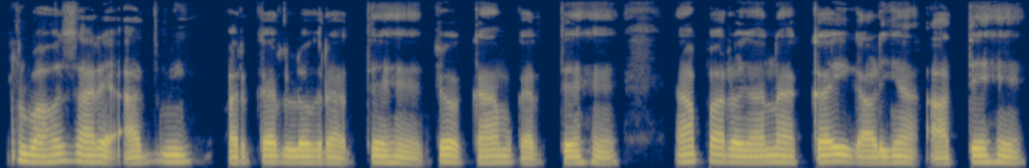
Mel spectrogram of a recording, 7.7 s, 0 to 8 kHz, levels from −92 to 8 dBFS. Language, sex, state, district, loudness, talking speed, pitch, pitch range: Hindi, male, Bihar, Lakhisarai, -16 LUFS, 145 wpm, 115 Hz, 105-120 Hz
